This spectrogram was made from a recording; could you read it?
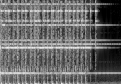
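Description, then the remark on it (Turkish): A loud, rapid bell rings continuously in a fast rattling trill for nearly two seconds, then cuts off abruptly, leaving a faint fading hum: a bell signal on a radio broadcast reminding listeners to drink water, from Arçelik water purification systems. “Hem suyumuzu içelim hem de içtiğimiz suyun bize sağladığı katkıyı zil sesinden sonra dinleyelim.”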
